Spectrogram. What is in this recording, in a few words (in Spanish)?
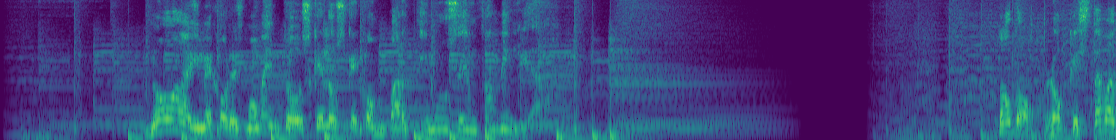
COMERCIALES VARIOS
